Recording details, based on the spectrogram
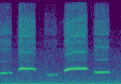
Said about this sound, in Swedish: visslar en något eh, vissen melodi.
